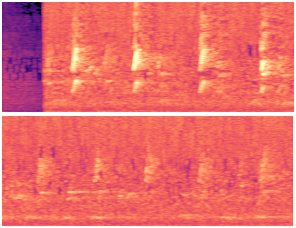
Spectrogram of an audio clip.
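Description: Small birds chirping: a short, repeated chirp about every two-thirds of a second, over a steady background hiss and low rumble. The chirping starts about half a second in.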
